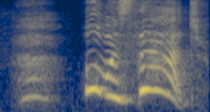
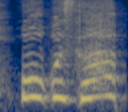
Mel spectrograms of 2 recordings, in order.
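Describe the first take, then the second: First: High, loud frightened cry; fearful call. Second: High, loud alarmed what; startled question. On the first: Rabbit lost in the mist, high fearful cry. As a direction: call out in fear. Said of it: "Rabbit called fearfully". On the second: Piglet waking up, startled high question. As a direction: blurt it out in alarm. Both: A narrator's reading.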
